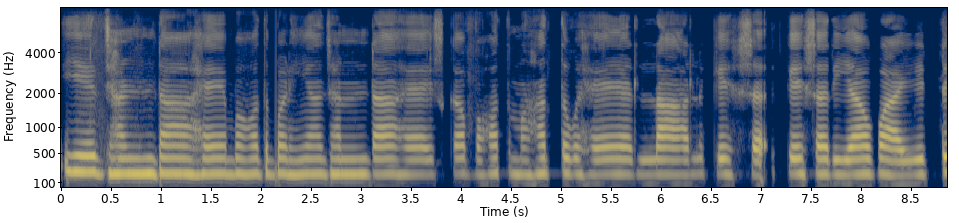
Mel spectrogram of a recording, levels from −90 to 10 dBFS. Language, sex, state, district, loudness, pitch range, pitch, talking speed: Hindi, female, Bihar, Jahanabad, -18 LUFS, 200-205 Hz, 205 Hz, 110 wpm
